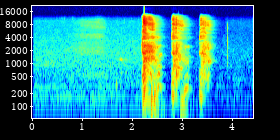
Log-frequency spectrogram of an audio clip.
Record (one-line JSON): {"three_cough_length": "4.4 s", "three_cough_amplitude": 31022, "three_cough_signal_mean_std_ratio": 0.31, "survey_phase": "alpha (2021-03-01 to 2021-08-12)", "age": "18-44", "gender": "Female", "wearing_mask": "No", "symptom_cough_any": true, "symptom_new_continuous_cough": true, "symptom_shortness_of_breath": true, "symptom_fatigue": true, "symptom_headache": true, "smoker_status": "Ex-smoker", "respiratory_condition_asthma": true, "respiratory_condition_other": false, "recruitment_source": "Test and Trace", "submission_delay": "2 days", "covid_test_result": "Positive", "covid_test_method": "RT-qPCR", "covid_ct_value": 14.4, "covid_ct_gene": "ORF1ab gene", "covid_ct_mean": 14.8, "covid_viral_load": "14000000 copies/ml", "covid_viral_load_category": "High viral load (>1M copies/ml)"}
